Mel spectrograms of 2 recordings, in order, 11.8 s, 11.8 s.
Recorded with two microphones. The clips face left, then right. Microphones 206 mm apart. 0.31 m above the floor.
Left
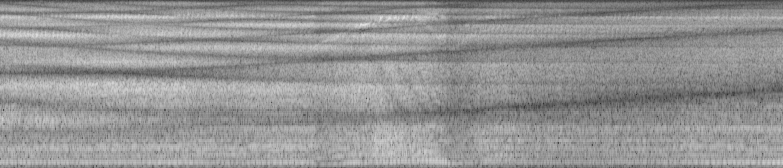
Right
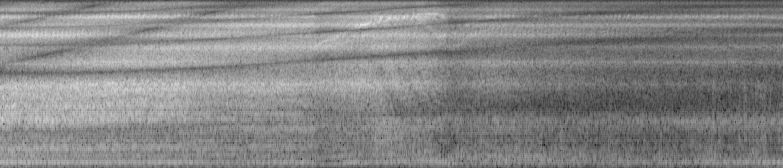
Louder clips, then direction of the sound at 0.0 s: Left 2 dB; 20° left (ahead or behind).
